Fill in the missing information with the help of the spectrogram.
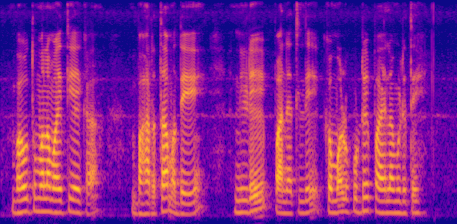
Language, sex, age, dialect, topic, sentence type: Marathi, male, 25-30, Northern Konkan, agriculture, statement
